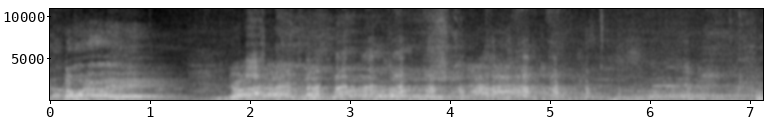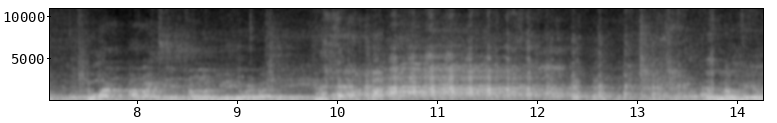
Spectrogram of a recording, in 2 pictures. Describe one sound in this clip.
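A crowd murmurs and calls out in a large room.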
